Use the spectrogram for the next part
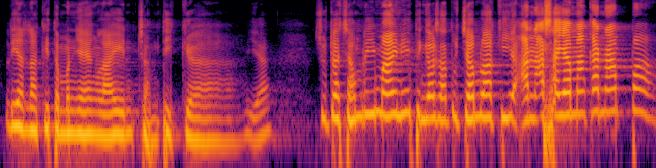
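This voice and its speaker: A man preaching a sermon, telling stories with lively delivery and acting out the voices of the people in them. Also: sits high, moderate pace, long reverb tail. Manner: lively storytelling, acts out quoted voices. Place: church hall.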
